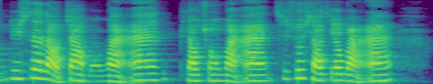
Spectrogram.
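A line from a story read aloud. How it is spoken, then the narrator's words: Murmuring. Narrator (Chinese): 他喃喃地说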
